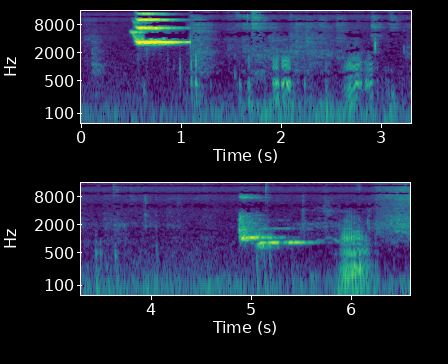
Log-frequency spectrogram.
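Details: Domestic cat, a mother carrying her kitten in her mouth: a loud high, harmonic-rich cry near the start, then a softer lower meow falling in pitch about four seconds later, with faint rustling between.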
